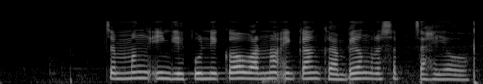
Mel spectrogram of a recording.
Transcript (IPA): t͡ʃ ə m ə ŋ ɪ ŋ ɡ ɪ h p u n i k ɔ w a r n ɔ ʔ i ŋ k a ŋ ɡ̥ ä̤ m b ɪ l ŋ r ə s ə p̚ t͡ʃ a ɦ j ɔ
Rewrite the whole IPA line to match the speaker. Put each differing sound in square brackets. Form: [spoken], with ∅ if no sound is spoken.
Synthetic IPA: t͡ʃ ə m ə ŋ [i] ŋ ɡ ɪ h p u n i k ɔ w a r n ɔ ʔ i ŋ k a ŋ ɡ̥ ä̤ m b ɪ l ŋ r ə s ə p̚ t͡ʃ a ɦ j ɔ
